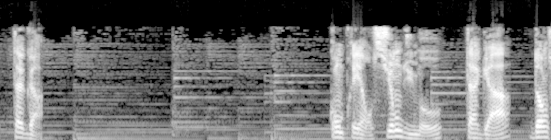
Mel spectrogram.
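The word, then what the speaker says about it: طغى: Le mot en vert se prononce taga.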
